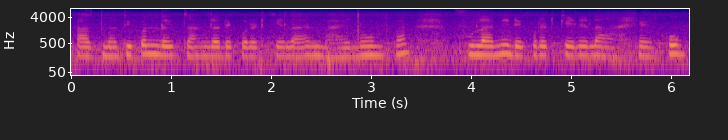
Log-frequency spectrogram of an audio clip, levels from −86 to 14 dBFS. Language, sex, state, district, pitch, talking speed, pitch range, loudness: Marathi, female, Maharashtra, Aurangabad, 195 Hz, 155 wpm, 185-200 Hz, -26 LUFS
